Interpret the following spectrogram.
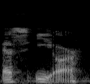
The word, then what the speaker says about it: Ser: It sounds the same as SIR, but it's actually SER.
